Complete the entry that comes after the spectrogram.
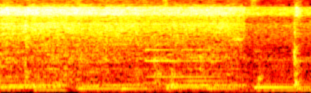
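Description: Vegetables frying in oil in a pan while being stirred, a steady close hiss of sizzling with occasional soft scrapes from the stirring, no voices.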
